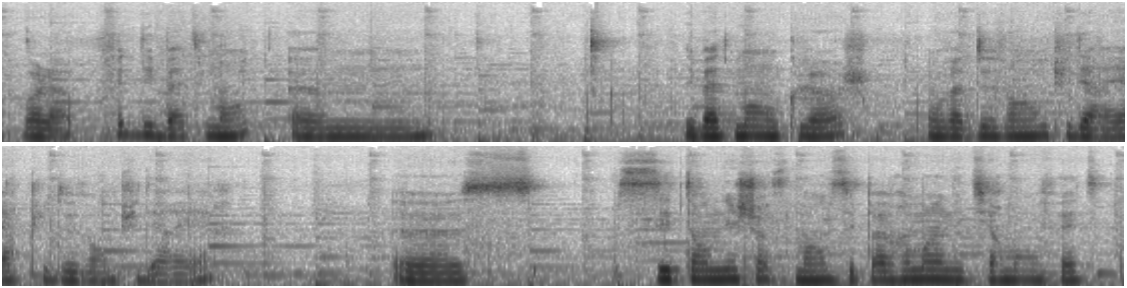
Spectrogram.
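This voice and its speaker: Very slowly and in a monotone, flat voice, a woman speaks with long, frequent pauses as music plays in the background. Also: medium pitch for a woman. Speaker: contortionist. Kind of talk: voice-over exercise tutorial. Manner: casual, chatty.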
